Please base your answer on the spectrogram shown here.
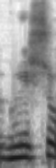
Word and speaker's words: গ্রীষ্ম: মাস মিলে হয় গ্রীষ্মৃত দেখো গৃসরিত হয় গ্রীষ্ম বলতেছো বানানের জন্য কিন্তু গ্রীশব উচ্চারণ গয়নিগিনি কি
